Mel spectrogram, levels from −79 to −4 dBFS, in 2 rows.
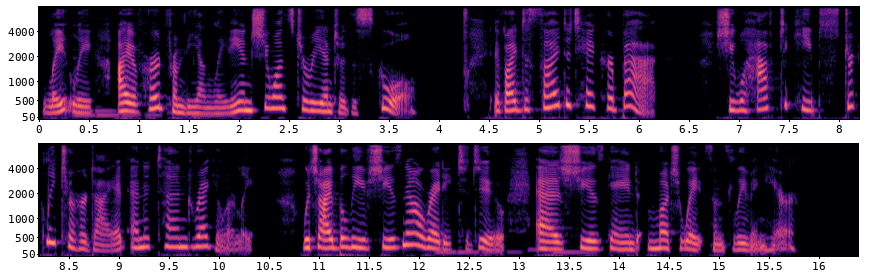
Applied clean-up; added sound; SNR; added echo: classical method spectral subtraction.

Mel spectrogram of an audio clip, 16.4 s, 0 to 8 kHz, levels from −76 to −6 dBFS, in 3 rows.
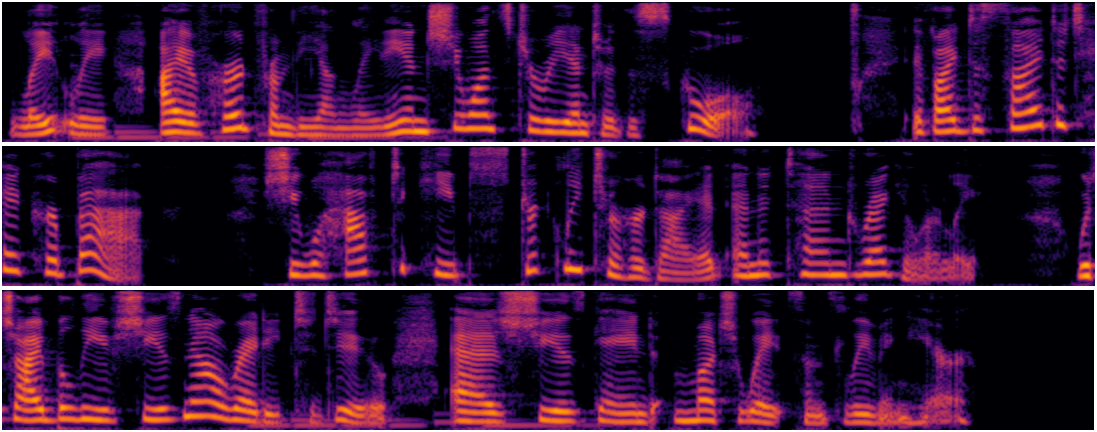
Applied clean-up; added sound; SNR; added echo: none; Electric guitar; 19 dB; none.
